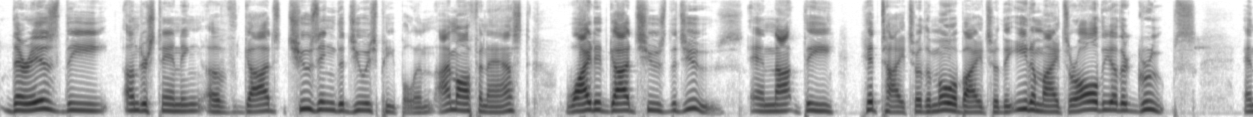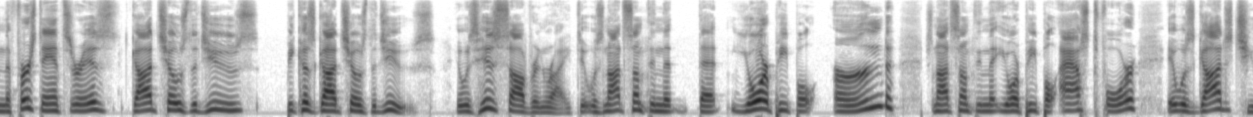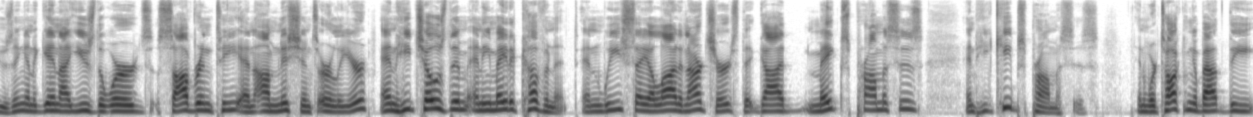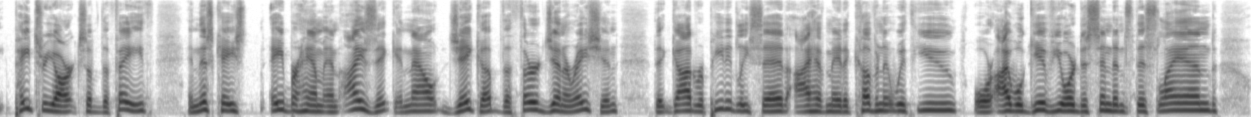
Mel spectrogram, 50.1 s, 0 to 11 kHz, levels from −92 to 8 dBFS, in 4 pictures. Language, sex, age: English, male, 40-59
